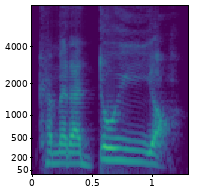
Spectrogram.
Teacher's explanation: Cymeradwyo, mae'r pwysau ar y goben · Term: disgynedig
